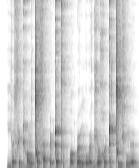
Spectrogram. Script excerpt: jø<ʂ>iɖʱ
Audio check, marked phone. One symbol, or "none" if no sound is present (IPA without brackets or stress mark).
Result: s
